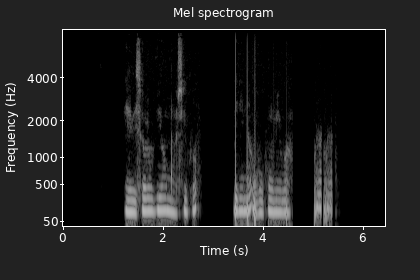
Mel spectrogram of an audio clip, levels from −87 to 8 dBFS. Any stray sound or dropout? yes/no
yes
